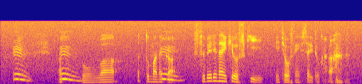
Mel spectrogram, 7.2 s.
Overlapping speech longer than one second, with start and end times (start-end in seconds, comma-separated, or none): none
